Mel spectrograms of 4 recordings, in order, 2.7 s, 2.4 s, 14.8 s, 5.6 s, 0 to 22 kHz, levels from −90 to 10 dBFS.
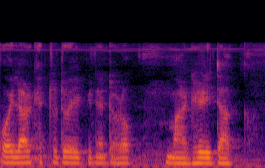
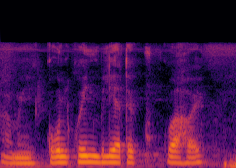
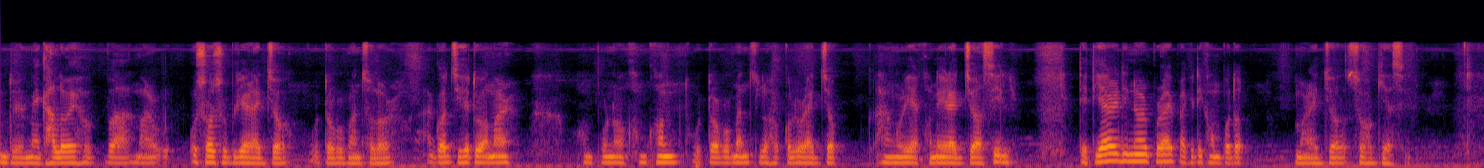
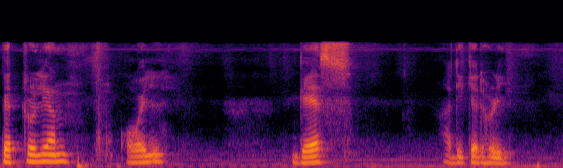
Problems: background sounds at intervals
